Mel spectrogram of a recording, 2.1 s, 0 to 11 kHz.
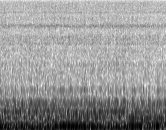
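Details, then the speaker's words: Honda CB500/550 four-cylinder, started from cold with no choke at about 90°F: a steady, rather quick drone whose idle hangs high without settling. The idle screw changes the hang-up speed, and the owner suspects an idle-circuit problem. "I don't know if this is a really good idle right here or not but with it hanging up the way it does it's hard to tell if it's idling or hanging"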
